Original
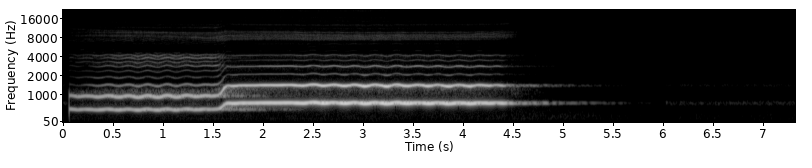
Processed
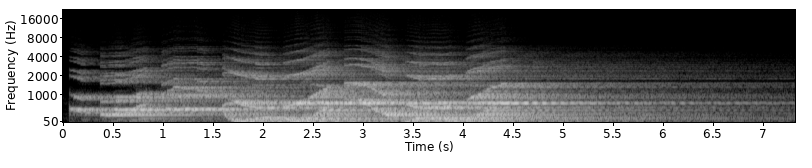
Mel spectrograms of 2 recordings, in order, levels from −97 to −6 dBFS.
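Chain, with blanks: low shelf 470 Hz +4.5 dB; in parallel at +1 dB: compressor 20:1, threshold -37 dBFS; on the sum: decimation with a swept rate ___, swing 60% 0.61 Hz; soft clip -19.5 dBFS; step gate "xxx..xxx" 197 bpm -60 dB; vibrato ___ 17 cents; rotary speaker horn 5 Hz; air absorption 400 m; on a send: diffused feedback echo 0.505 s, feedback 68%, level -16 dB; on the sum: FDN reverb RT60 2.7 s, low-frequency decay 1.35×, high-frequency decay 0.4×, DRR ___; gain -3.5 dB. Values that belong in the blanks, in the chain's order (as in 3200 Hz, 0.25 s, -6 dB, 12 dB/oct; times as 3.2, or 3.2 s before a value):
28×, 1.1 Hz, -5.5 dB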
